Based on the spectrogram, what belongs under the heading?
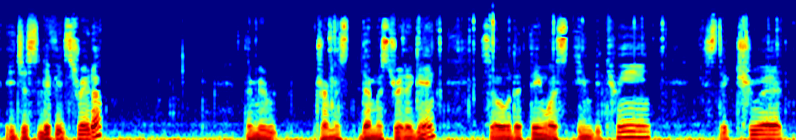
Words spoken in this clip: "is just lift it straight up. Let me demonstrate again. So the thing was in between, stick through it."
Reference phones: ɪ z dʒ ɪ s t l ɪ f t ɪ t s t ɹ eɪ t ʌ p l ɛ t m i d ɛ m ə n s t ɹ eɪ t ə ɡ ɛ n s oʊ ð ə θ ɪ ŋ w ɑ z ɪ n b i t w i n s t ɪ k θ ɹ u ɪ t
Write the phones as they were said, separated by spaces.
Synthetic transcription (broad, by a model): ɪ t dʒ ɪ s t l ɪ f ɪ t s t ɹ eɪ t ʌ p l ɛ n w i d ɛ m ə n s t ɹ eɪ t ə ɡ ɛ n s oʊ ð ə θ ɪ ŋ w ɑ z ɪ n b i t w i n s t ɪ k t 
